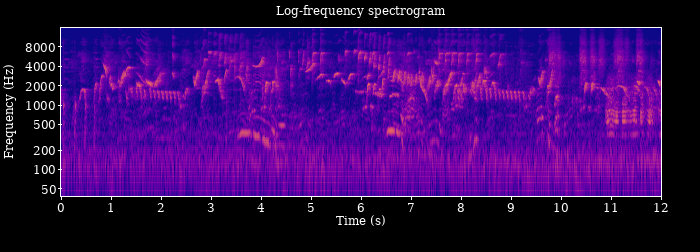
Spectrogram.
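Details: Wildly performing white-rumped shama delivers a long varied song: quick chirps, sweeping whistles and buzzy trills, ending in a dry rattling series of repeated notes.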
